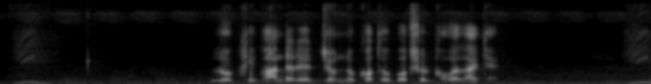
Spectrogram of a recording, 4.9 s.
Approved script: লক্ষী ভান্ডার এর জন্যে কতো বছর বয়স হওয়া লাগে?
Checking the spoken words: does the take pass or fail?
fail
